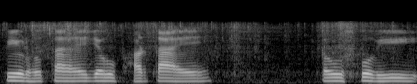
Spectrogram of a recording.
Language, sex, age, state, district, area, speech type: Hindi, female, 60+, Uttar Pradesh, Ghazipur, rural, spontaneous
